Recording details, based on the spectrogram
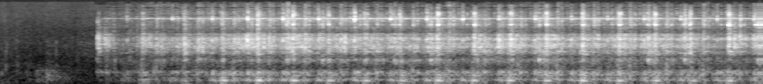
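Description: A sewing machine runs a steady, rapid stitch along the lining seam of a roomy tote bag, starting abruptly after a quiet moment and continuing at an even pace with a clattering rhythm.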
